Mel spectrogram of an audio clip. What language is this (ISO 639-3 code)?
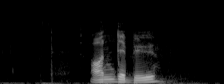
nor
